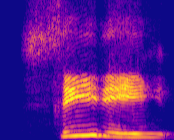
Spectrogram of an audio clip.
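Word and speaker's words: siddhi: It's not spelled like a actual CD. It's spelled S I D. S I D HI, right? CD. So, it sounds like CD, but it's really CD. So sidi means perfection.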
